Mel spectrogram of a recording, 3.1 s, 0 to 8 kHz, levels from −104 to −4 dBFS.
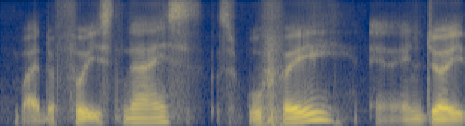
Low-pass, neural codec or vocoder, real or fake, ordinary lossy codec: none; codec, 16 kHz, 0.7 kbps, FocalCodec; fake; none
